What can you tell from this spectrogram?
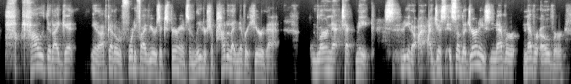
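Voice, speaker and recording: Talking at a moderate pace, a man uses an ordinary speaking voice with a fairly high pitch and ordinary pitch variation. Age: 60s. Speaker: podcast host, leadership coach, former Marine officer. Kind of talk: interview conversation.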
